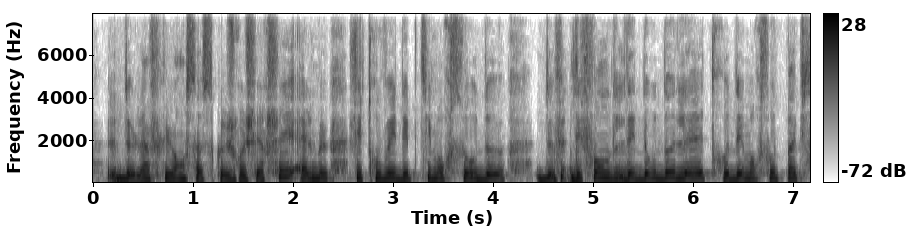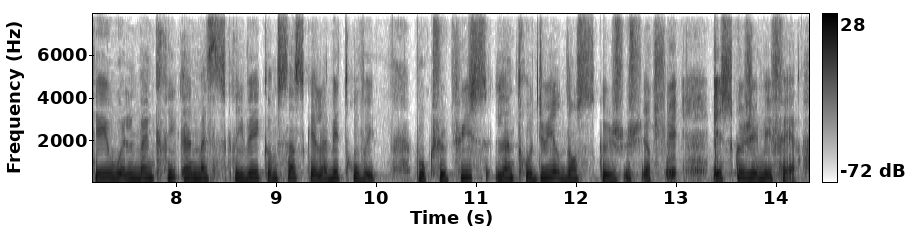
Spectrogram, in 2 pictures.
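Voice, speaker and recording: Her dark, mellow tone and fairly even intonation come at a moderate pace, as a woman speaks in a dry, close recording with no echo. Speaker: retired secretary, genealogist. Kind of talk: interview testimony. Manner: hesitant, many fillers.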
